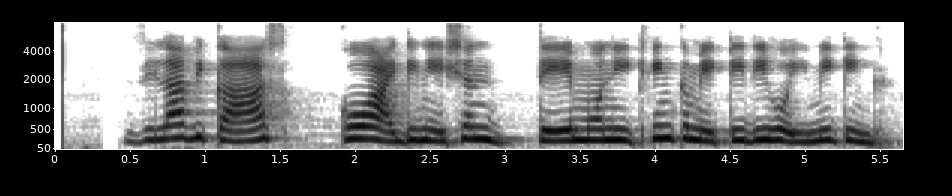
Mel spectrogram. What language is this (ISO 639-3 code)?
pan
